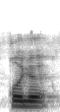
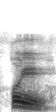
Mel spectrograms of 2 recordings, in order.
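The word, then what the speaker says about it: قُلْ: yine yanlış okunmuş oluyor Yani şöyle okunuyor klü klü gibi okunuyor arkadaşlar cezimli lam çok net bir şekilde belli olması lazım kul kul direkt e'de bakın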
